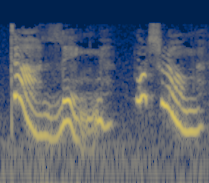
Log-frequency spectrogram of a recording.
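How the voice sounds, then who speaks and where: Seductive female killer, breathy, taunting, unhurried, swooping pitch, radio drama, slightly dull sound. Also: huge pitch swings, heavily acted. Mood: cold, indignant. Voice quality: breathy, often dropping to a whisper. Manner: sly, theatrical, taunting. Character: seductive, mocking, cold-blooded female murderess.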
